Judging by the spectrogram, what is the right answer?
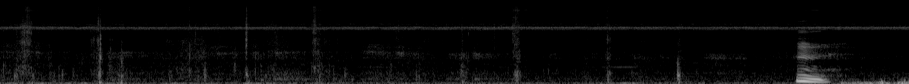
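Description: Night insects chirring steadily on one high note, with footsteps crackling on leaf litter and twigs. About eight seconds in, a man gives a short, loud grunt that falls in pitch.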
